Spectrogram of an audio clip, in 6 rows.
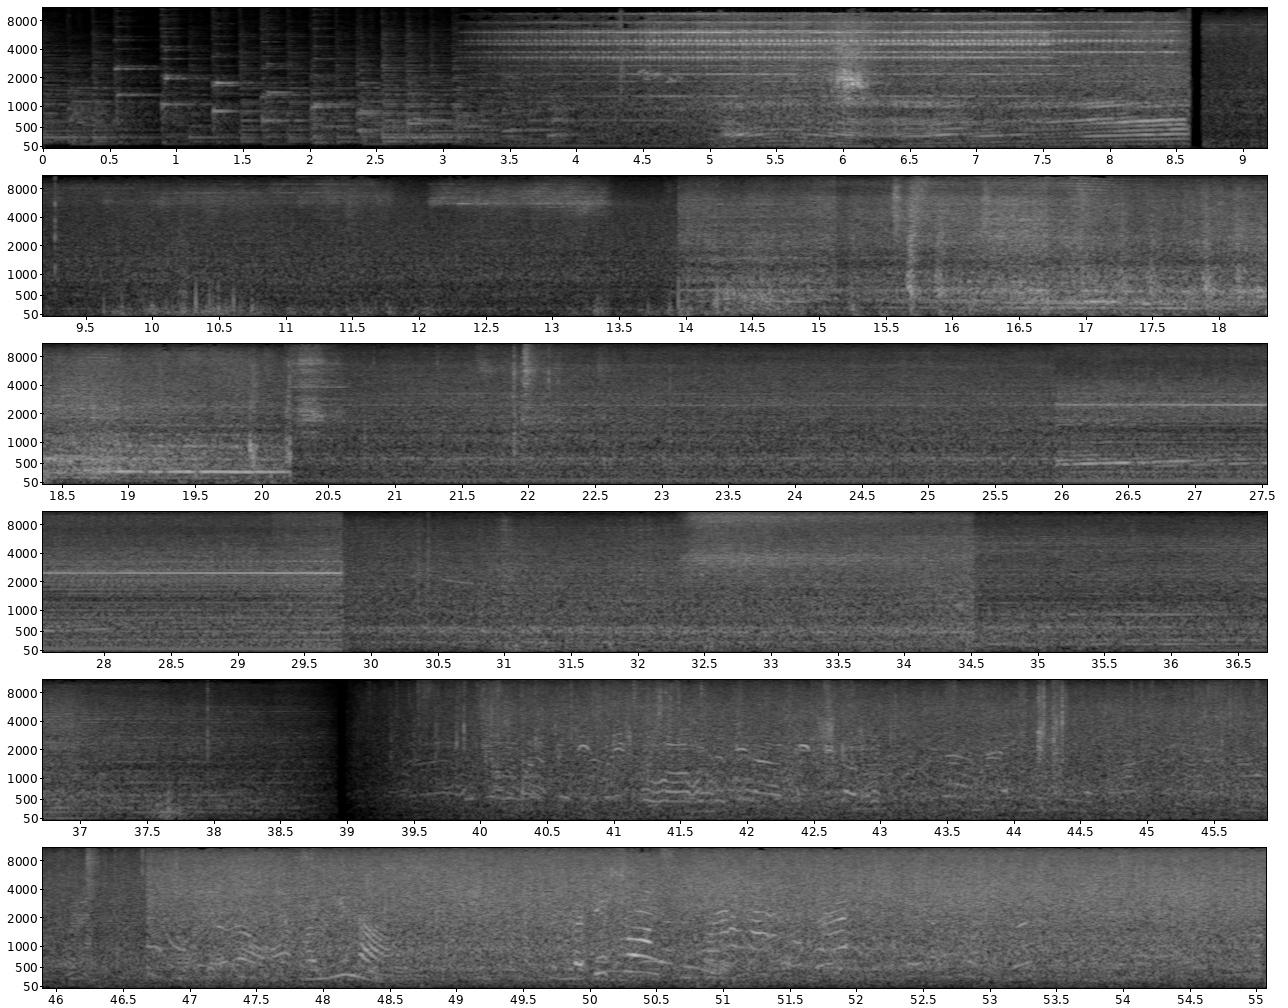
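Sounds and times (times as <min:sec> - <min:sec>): steady high tone: 0:03.2 - 0:08.6, 0:26.0 - 0:29.8
electric train motor whine: 0:03.3 - 0:08.1, 0:22.6 - 0:29.8, 0:32.4 - 0:38.7.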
